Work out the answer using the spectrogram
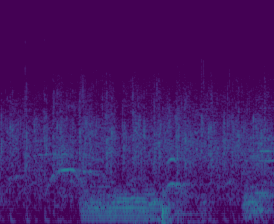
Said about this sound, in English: Clapping is the language of agreement.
